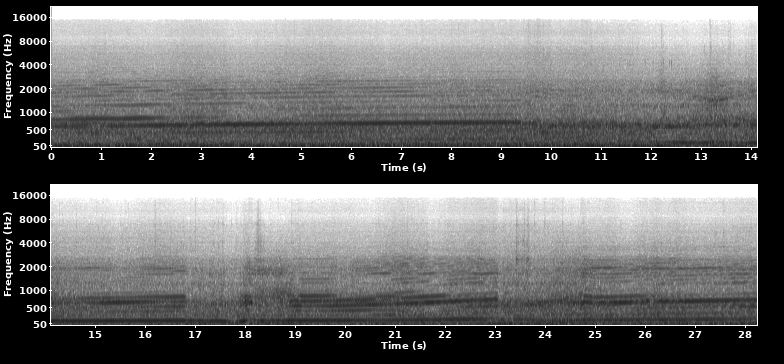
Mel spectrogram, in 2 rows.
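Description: Racing Mazda Miata's 1.8-litre four-cylinder engine heard from inside the stripped cabin, at full throttle on track: a long pull with the pitch slowly rising for about nine seconds, then easing off into a lower, steadier note. About eighteen seconds in the pitch dips and jumps back sharply, and the engine climbs again under acceleration through the rest.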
